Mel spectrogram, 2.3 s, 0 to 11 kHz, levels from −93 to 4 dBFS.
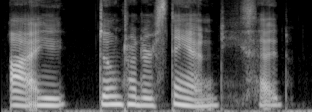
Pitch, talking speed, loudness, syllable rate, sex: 215 Hz, 130 wpm, -20 LUFS, 3.8 syllables/s, female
